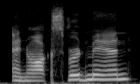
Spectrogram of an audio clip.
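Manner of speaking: loud, high disbelieving echo; incredulous. A narrator's reading. Tom to Jordan, loud incredulous echo. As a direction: throw the words back in disbelief. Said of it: "He was incredulous".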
